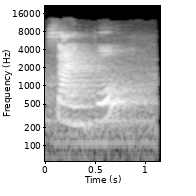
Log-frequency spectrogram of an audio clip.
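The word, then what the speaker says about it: Tsangpo: The Brahmaputra originate in south west Tibet as द यालंग सांगपो. इसमें T silent है.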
